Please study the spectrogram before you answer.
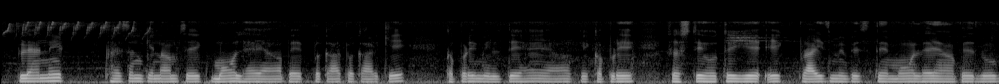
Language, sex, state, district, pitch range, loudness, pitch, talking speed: Hindi, male, Bihar, Saharsa, 125-135 Hz, -26 LUFS, 130 Hz, 190 wpm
